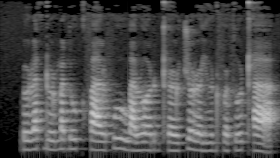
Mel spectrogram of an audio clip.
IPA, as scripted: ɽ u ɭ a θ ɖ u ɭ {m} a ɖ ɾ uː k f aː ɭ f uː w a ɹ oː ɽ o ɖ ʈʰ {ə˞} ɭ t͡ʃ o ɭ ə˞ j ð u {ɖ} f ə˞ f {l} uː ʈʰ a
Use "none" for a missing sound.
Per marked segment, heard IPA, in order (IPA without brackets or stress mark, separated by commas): m, ə˞, ɖ, ɾ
